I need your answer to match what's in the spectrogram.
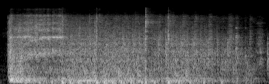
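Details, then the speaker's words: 1973 John Deere 726 snowblower, newly acquired, tried at various throttle settings. It fires and catches at once, runs ragged, then stumbles and dies within seconds. Owner suspects fuel starvation from a clogged tank or fuel line; not confirmed. "it'll run and then I'll stop and so I think that it's just a fuel problem"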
